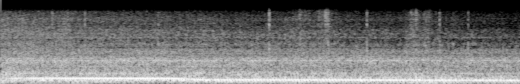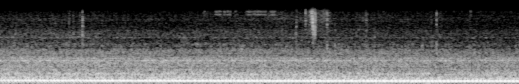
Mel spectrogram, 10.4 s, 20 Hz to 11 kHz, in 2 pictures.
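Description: A Dodge 392 HEMI V8 running at cruise, heard from inside the cabin over tyre and road noise. Its note steps down in pitch about two seconds in, then slowly sinks lower as the car eases off.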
